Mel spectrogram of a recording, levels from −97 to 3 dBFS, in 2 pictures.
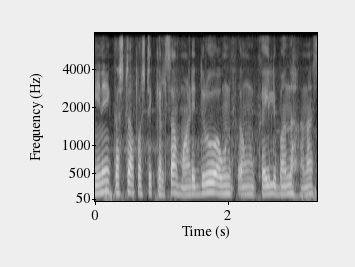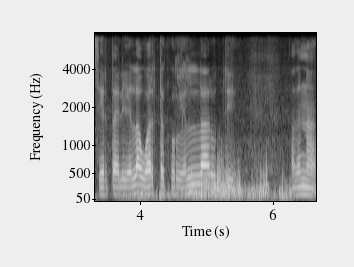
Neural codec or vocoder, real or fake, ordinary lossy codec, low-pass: none; real; none; 7.2 kHz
